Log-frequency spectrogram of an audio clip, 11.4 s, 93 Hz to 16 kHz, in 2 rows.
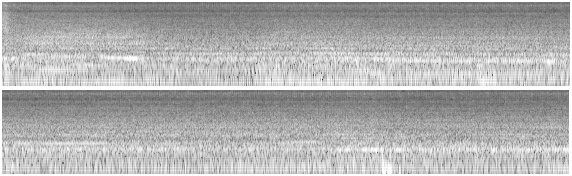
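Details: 2013 Toyota Venza 2.7L after engine work, coolant at half and oil slightly below full: smooth steady idle, a bit loud from the exhaust manifold design, no knocking or ticking; normal idle.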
